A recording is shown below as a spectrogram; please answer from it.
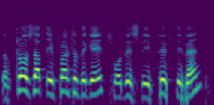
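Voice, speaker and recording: Male track announcer heard through loudspeakers from afar, high-pitched and dry, urging bettors on. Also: brisk, no room sound, muffled recording. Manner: loud, urgent calling out of betting pools. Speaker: racetrack announcer. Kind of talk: public address announcements. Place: outdoor racetrack.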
